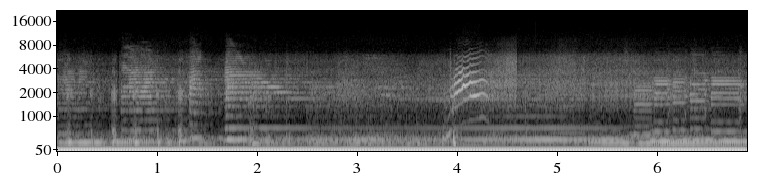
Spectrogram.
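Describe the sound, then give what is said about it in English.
A cat meows repeatedly in drawn-out, wavering calls, with one sharp rising cry partway through. No one speaks, and the meowing fills the whole stretch. “And I thought I knew all the cats in the islands.”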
